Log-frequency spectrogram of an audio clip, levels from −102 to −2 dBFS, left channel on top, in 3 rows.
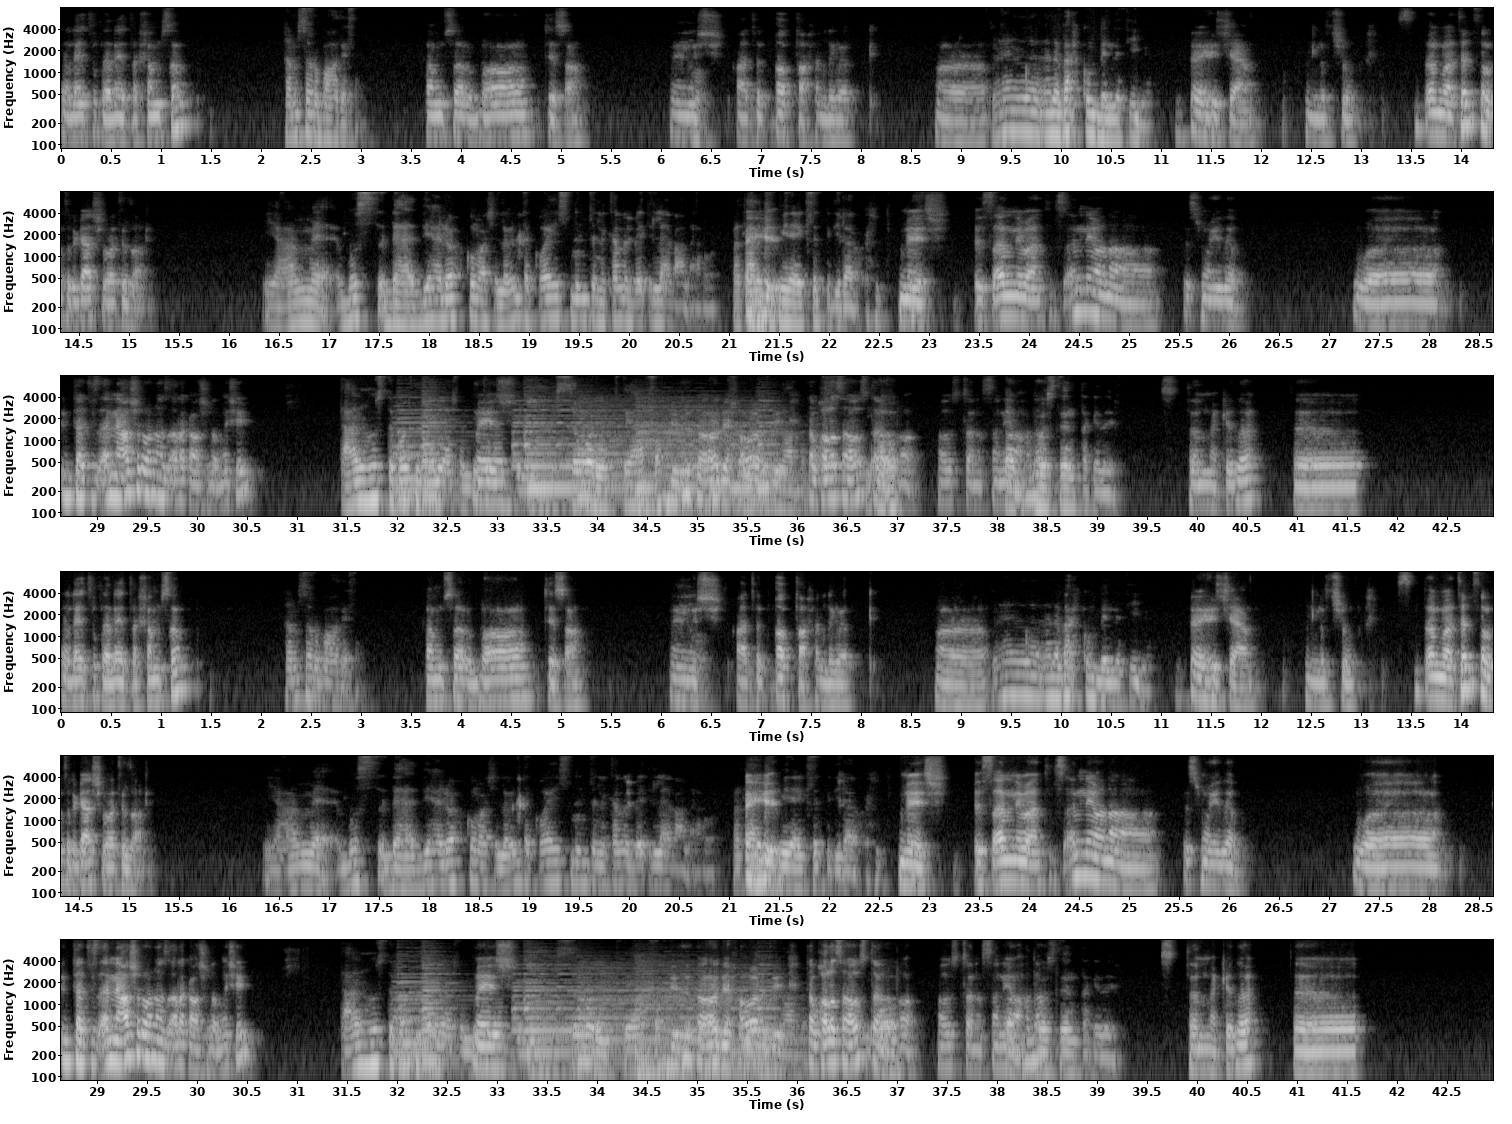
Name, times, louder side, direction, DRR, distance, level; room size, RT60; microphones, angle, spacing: voice 1, 0.0-1.4 3.6-5.2 6.1-7.9 8.7-9.3 10.0-10.2 11.3-11.9 12.4-12.9 13.5-15.2 21.2-21.5 22.7-23.1 23.5-26.2 27.2-28.2 28.6-30.6 32.7-33.2 34.7-38.5 39.6-40.6 41.0-41.6, right 3 dB, 70° right, 0.6 m, -33 dB
voice 2, 2.2-2.9 6.3-6.5 9.3-10.9 11.1-11.2 16.3-22.3 22.8-22.9 31.4-35.1 35.4-36.1 36.8-37.0 38.1-39.2, left 2 dB, 55° left, 0.9 m, -35 dB
sound 1, 31.9-32.6 33.1-36.2, left 1 dB, 10° right, 0.9 m, -36 dB
4.8 x 3.2 x 2.2 m
head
